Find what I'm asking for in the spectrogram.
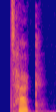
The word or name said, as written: tak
